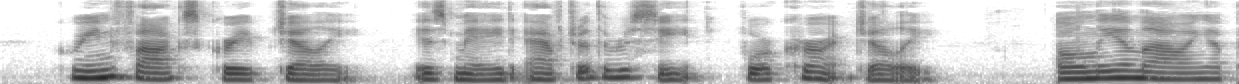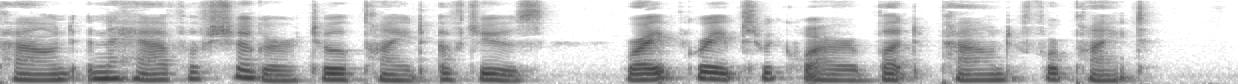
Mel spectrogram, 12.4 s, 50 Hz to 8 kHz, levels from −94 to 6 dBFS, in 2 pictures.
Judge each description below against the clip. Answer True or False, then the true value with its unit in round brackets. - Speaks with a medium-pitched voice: True (165 Hz)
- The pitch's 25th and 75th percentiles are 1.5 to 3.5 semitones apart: True (3.0 semitones)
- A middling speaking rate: True (165 wpm)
